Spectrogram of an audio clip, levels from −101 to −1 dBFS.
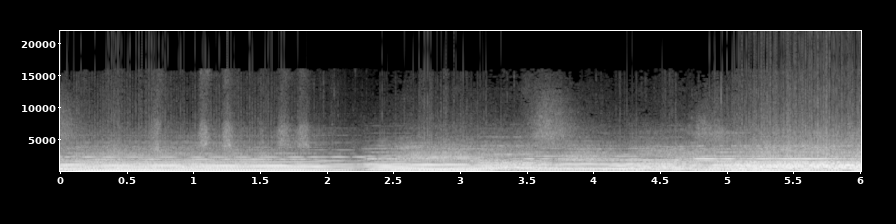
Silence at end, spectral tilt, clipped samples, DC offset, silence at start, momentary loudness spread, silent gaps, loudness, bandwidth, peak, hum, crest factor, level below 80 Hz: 0 s; -6.5 dB/octave; 1%; under 0.1%; 0 s; 6 LU; none; -9 LUFS; 10 kHz; 0 dBFS; none; 8 dB; -50 dBFS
